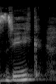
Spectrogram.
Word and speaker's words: Zeke: In fact, I decided the pronunciation is Zeke so that his name literally sounds like wreak havoc.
